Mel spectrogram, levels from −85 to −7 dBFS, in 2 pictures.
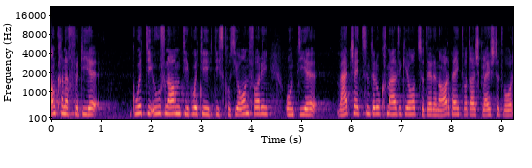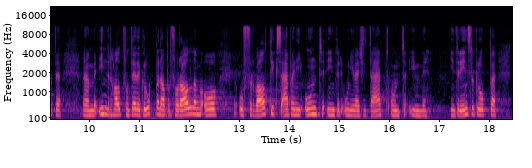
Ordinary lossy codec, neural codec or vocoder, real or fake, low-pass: none; vocoder, 22.05 kHz, 80 mel bands, WaveNeXt; fake; none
